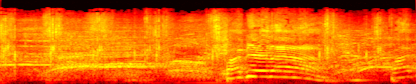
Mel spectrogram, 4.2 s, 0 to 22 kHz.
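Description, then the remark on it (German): Supporters of the Kremlin party United Russia in Moscow cheer and shout, celebrating Russia and President Putin as first partial election results are announced: a dense roar of many voices with rising, chanting cries swelling over the top, loud and continuous throughout. “Bereits mit der Bekanntgabe erster Teilergebnisse nach 20 Prozent ausgezählter Stimmen brach bei der Kremlpartei in Moskau großer Jubel aus.”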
